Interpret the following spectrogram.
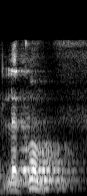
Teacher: لکم لام کاف باریک ہے، میم ساکن پہ اظہار ہے.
